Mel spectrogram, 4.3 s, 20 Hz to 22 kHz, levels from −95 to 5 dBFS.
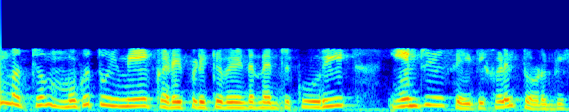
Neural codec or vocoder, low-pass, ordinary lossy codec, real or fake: codec, 24 kHz, 6 kbps, HILCodec; 3.6 kHz; AAC, 32 kbps; fake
